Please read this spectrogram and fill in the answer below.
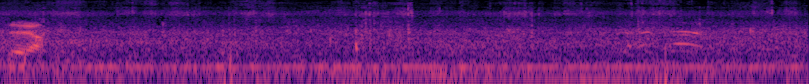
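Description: Steady faint hum under outdoor background noise, with a faint distant voice about three seconds in.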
